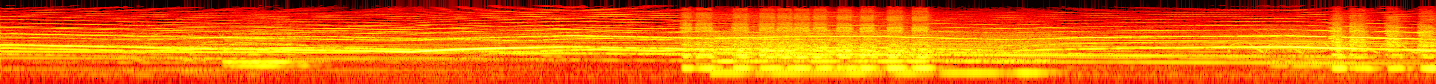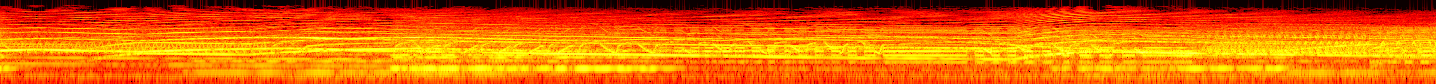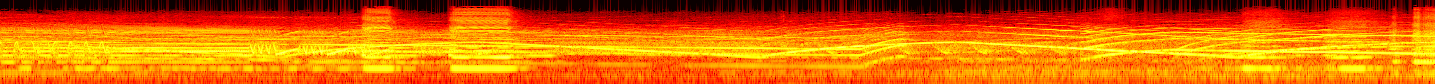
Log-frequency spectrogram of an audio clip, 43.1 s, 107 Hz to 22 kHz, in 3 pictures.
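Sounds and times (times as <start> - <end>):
fire engine sirens wailing: 0.0 - 43.0
low horn blasts: 6.8 - 10.4, 41.1 - 43.0.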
